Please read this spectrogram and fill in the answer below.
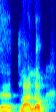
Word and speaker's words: TLaloC: So my, I guess, artistic name is TLaloC. That's the way you pronounce it, Colette.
